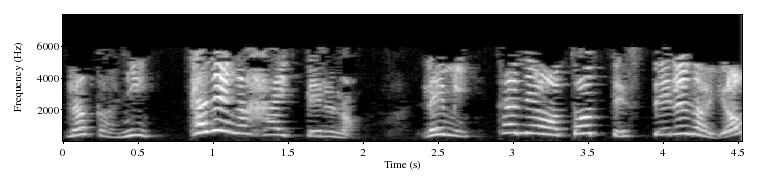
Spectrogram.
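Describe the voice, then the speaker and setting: A woman's voice: unhurried, heavily acted. Remi, an eager little donkey girl. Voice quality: high childlike voice. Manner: excited, chatty, childish phrasing. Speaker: child co-host character. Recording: dull lo-fi radio recording.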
